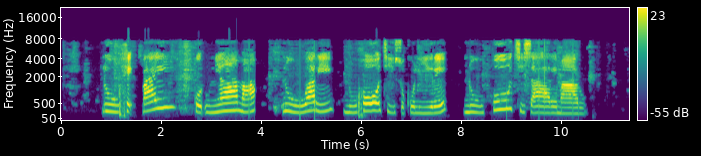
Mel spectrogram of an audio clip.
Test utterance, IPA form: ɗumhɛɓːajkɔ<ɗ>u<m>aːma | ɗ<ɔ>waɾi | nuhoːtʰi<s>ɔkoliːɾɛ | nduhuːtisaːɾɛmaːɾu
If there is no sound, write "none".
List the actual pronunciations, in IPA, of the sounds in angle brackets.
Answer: ɗ, ɲ, u, s

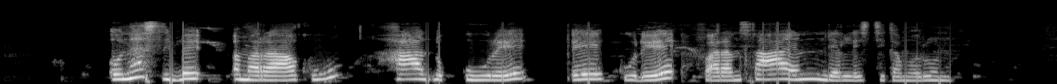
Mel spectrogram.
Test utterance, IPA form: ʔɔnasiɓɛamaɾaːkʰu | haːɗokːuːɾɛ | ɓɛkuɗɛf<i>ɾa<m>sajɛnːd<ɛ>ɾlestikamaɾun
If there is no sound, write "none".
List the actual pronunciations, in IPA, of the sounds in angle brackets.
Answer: a, n, ɛ

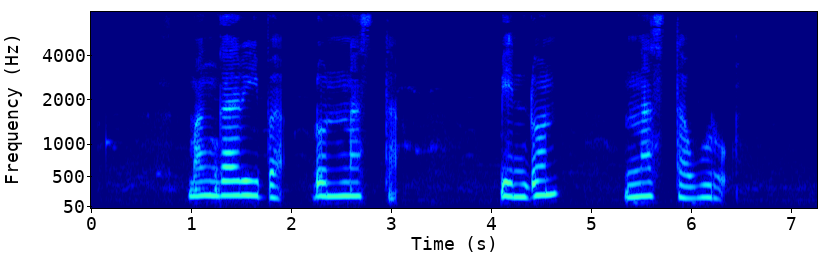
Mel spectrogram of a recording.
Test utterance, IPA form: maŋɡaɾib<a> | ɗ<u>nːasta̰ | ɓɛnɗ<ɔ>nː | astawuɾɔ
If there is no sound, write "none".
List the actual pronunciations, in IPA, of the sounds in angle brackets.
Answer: a, ɔ, ɔ

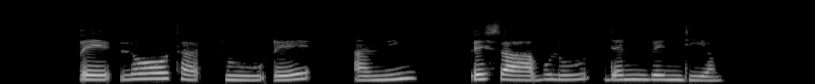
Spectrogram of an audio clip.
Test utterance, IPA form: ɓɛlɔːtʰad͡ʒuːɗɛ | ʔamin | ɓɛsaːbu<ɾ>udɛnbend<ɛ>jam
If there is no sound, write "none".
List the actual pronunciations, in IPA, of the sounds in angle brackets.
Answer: l, i

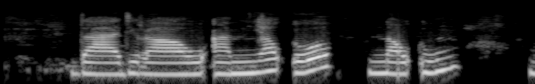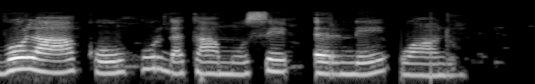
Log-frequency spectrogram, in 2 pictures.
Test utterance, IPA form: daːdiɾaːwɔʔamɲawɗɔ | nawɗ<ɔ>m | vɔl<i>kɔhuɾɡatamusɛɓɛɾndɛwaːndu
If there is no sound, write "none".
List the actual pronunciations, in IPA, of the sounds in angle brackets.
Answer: u, a

